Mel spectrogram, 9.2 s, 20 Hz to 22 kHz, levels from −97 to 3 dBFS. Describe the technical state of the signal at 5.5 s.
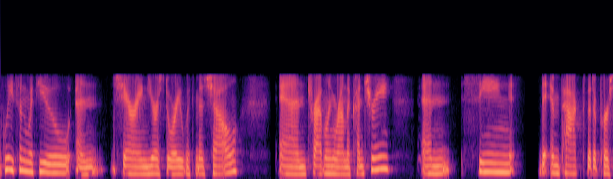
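At 5.5 s the speech is intact, carried through the 40 kbit/s G.726 ADPCM path with its band ending near 3.9 kHz and no fault at that moment.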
